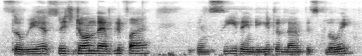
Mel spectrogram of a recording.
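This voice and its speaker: A man giving an unscripted technical walkthrough as a hobbyist, explaining step by step in a halting way and repeating phrases. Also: medium pitch, steady tone, a bit bright. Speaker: electronics hobbyist demonstrating a restored amplifier. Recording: clear background noise with clicks.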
